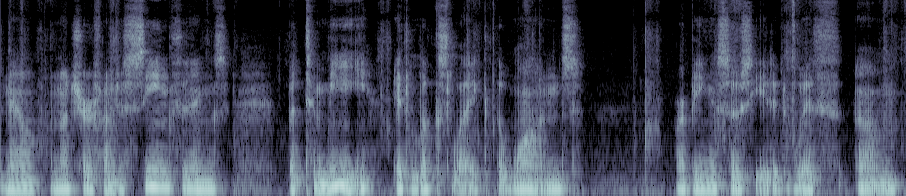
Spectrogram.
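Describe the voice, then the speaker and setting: A man talking in a soft ASMR style as he reviews cards off the cuff, musing and hesitant, often drifting into a near-whisper. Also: sits low, vocal fry, slight background noise. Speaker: tarot deck reviewer. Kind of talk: soft-spoken ASMR, impromptu commentary. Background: soft tapping and clicking.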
